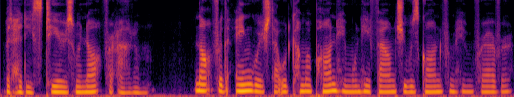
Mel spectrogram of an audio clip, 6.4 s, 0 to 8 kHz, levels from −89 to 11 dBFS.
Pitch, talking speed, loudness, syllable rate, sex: 175 Hz, 235 wpm, -17 LUFS, 5.6 syllables/s, female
